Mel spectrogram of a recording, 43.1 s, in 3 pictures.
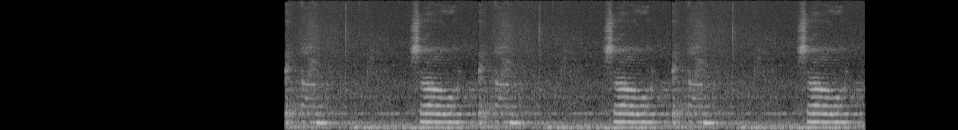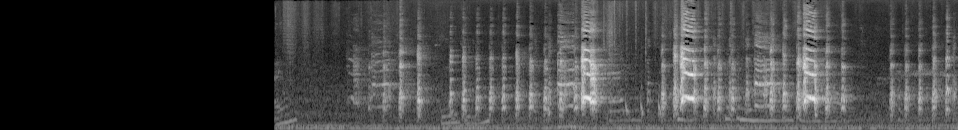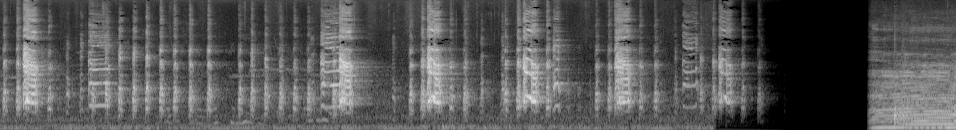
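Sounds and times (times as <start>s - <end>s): chickens clucking: 19.6s - 40.2s
loud chicken calls: 19.6s - 40.2s.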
